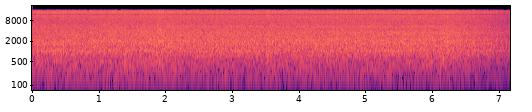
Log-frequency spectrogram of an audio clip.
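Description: Departing diesel-hauled passenger train moving off into the distance, a steady rushing rumble of engine and wheels on rail that fades out near the end.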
